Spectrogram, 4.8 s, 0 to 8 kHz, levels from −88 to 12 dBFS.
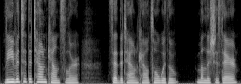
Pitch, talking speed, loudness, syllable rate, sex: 195 Hz, 175 wpm, -18 LUFS, 5.4 syllables/s, female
